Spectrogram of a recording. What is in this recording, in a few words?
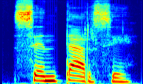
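to seat herself, Spanish, female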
